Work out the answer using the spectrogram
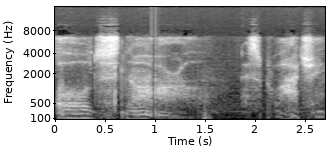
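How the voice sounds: In a put-on character voice, a man whispers in a raspy tone.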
